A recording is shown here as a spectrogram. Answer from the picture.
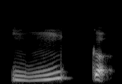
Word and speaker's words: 一个: We don't pronounce fourth tone g as how the Google Translate Pinyin system show you. It's pronounced as neutral tone. E here, because it's neutral tone or fourth tone, you need to pronounce the E as second tone.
